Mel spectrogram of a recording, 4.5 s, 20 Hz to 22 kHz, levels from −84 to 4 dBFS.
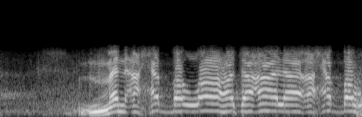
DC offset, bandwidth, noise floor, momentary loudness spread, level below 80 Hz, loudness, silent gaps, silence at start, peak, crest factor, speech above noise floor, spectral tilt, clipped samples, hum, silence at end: under 0.1%; 4.5 kHz; -39 dBFS; 7 LU; -54 dBFS; -15 LUFS; none; 0 s; -2 dBFS; 14 dB; 25 dB; -11 dB/octave; under 0.1%; none; 0 s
